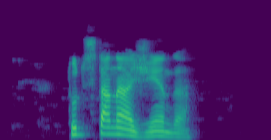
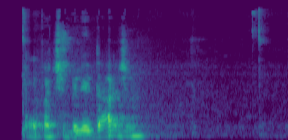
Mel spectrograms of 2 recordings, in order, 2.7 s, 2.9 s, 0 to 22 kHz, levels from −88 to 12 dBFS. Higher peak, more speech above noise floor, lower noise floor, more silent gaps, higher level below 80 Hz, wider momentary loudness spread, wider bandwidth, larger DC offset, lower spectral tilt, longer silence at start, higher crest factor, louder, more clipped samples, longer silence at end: about the same, -2 dBFS vs -4 dBFS; first, 63 dB vs 43 dB; first, -82 dBFS vs -65 dBFS; neither; second, -66 dBFS vs -60 dBFS; about the same, 14 LU vs 12 LU; second, 7.4 kHz vs 16.5 kHz; neither; second, -4 dB/octave vs -5.5 dB/octave; first, 0.7 s vs 0.2 s; about the same, 20 dB vs 20 dB; first, -19 LUFS vs -22 LUFS; neither; first, 0.8 s vs 0.25 s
